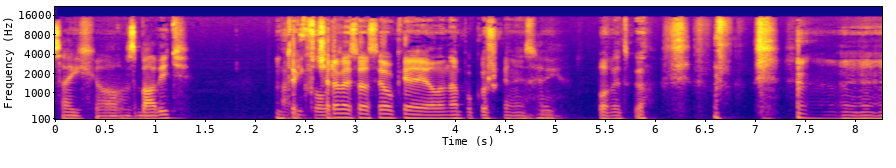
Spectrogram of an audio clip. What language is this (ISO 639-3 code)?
slk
